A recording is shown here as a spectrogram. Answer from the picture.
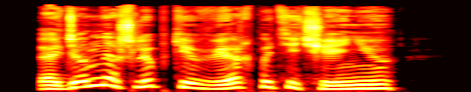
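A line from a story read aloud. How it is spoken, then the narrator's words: Cheerful suggestion. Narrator (Russian): весело предложил я Корлье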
